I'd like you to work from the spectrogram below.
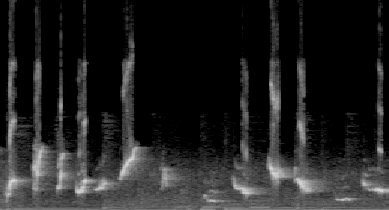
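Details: Starling (jalak) in vigorous, chatty song, offered as a master recording for training other songbirds; a rapid run of varied whistles, chirps and slurred rising notes, about a dozen in four seconds, over a faint low hum.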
